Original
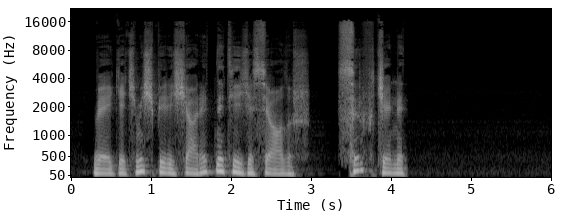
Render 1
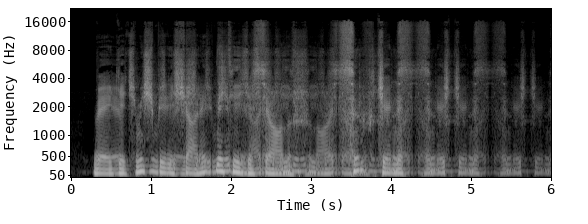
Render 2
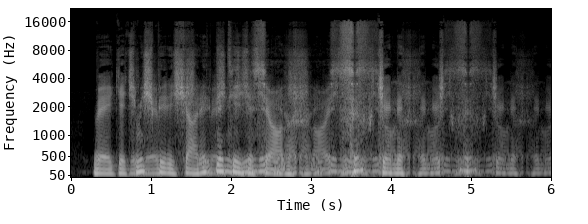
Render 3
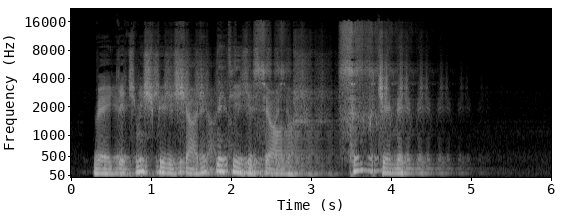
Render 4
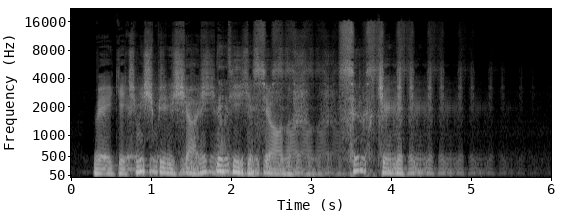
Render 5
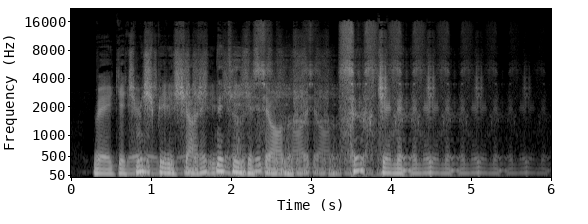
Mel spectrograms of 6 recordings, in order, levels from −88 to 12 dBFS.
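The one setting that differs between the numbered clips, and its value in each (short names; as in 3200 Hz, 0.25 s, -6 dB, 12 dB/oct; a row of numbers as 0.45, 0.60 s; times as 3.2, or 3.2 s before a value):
regenerating reverse delay, time: 0.476, 0.709, 0.126, 0.19, 0.3 s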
